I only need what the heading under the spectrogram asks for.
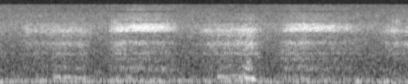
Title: Snoring sounds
